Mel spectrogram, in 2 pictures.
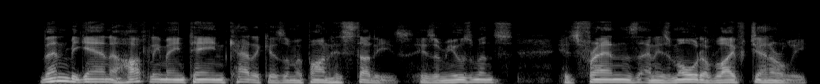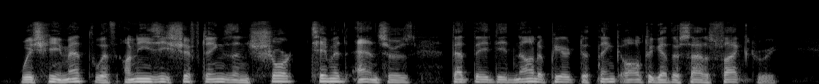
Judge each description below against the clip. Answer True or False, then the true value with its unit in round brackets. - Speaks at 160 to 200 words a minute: False (140 wpm)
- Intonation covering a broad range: False (3.3 semitones)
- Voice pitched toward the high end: False (110 Hz)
